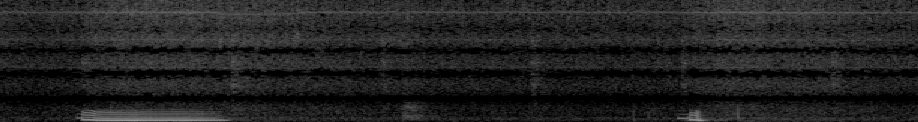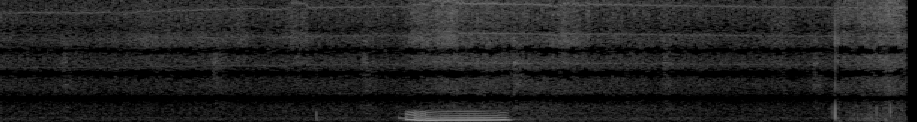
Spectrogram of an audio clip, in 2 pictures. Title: Salem Snores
